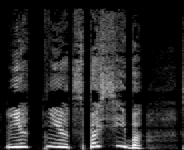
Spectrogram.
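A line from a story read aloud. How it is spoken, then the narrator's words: Timid babbling. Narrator (Russian): залепетала Сюзанна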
